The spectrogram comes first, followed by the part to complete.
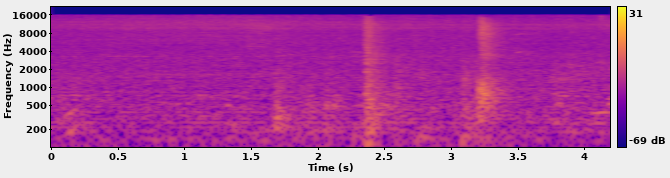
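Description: Steady outdoor background noise, with two short sharp sounds a little under a second apart in the second half, the second one louder.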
